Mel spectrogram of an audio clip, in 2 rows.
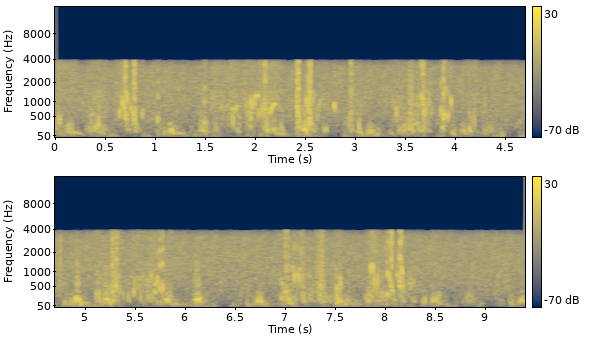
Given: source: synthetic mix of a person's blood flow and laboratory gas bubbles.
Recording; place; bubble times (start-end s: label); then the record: Doppler ultrasound of blood flow; precordium
0.00-0.21 s: bubbles
0.30-0.53 s: bubbles
0.60-0.90 s: bubbles
0.99-1.05 s: bubbles
1.43-2.31 s: bubbles
2.41-2.83 s: bubbles
2.92-3.08 s: bubbles
3.34-3.78 s: bubbles
3.83-3.98 s: bubbles
4.09-4.23 s: bubbles
5.08-5.89 s: bubbles
6.92-7.61 s: bubbles
7.77-8.32 s: bubbles
8.45-8.58 s: bubbles
From the record:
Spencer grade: 3 (all of the cardiac periods contain showers or single bubble signals, but not dominating or overriding the cardiac motion signals); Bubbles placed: anywhere in the cardiac cycle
